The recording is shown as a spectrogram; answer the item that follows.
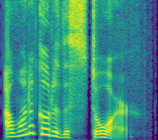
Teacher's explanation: In the sentence, I wanted to go to the store, native speakers stress the content words wanted, go, store, while rapidly compressing the function words I, to the. The sentence doesn't sound like I want to go to the store. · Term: Stress timed rhythm, stress-timed rhythm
